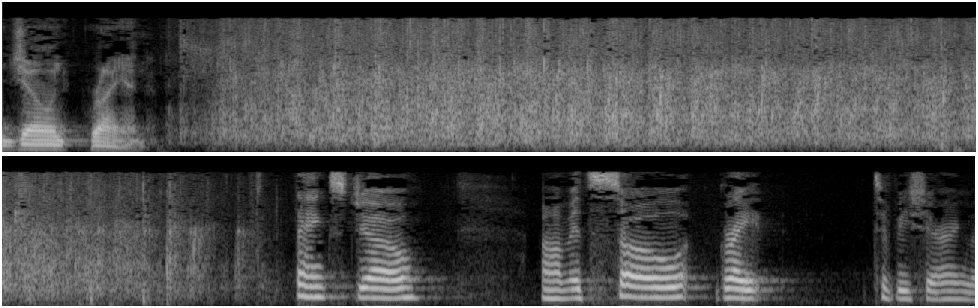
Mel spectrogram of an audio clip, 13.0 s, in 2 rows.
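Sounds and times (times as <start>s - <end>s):
speech: 0.0s - 1.4s, 8.5s - 9.4s, 10.1s - 11.7s, 12.3s - 12.9s
audience applause welcoming speakers at a Commonwealth Club program: 1.1s - 8.4s.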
